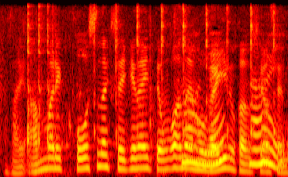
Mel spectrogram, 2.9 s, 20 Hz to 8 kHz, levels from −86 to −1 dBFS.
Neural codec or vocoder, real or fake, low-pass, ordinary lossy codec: none; real; 7.2 kHz; none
